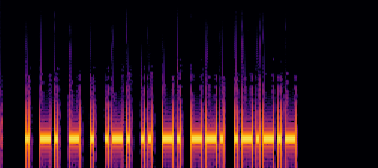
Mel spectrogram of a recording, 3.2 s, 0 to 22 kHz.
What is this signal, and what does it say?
Morse code, heard as a keyed tone, about 40 wpm, 700 Hz. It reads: ENTERING.
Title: A Sound Of Thunder 40wpm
